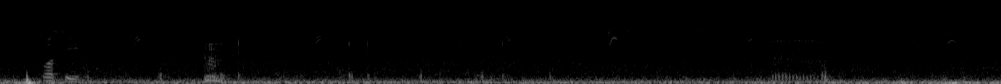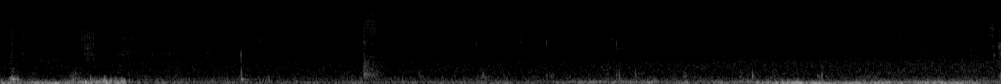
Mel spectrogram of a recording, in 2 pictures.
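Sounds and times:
wind buffeting microphone: 0.0 - 0.8, 6.8 - 12.0, 15.7 - 20.0.

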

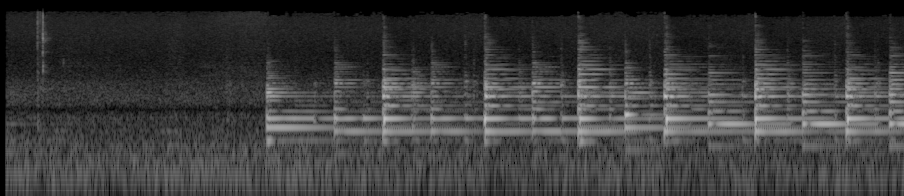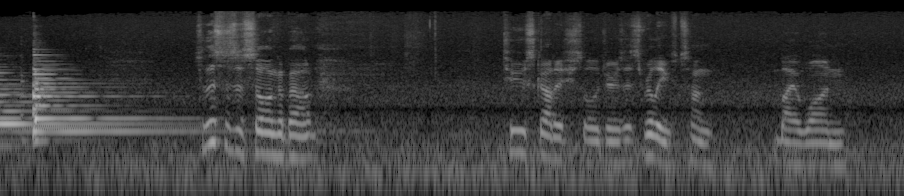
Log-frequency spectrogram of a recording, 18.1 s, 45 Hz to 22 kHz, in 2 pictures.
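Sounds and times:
banjo plucked notes: 2.7 - 11.0.

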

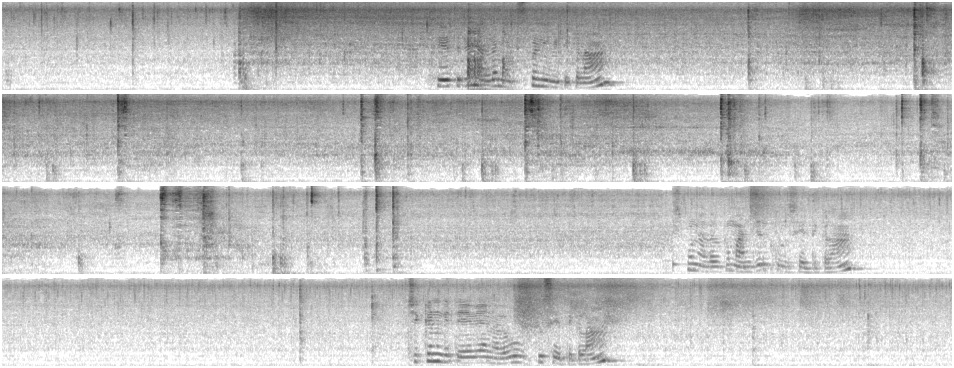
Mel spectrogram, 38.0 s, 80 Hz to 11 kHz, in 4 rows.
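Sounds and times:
chicken sizzling in pan: 0.0 - 38.0
metal spoon scraping pan: 9.0 - 11.2, 13.1 - 17.8, 18.4 - 19.4, 20.1 - 21.8.

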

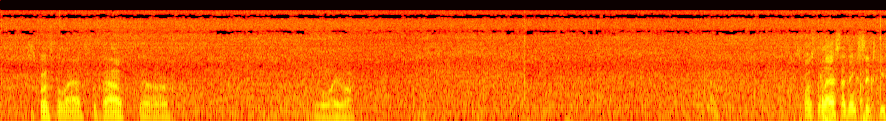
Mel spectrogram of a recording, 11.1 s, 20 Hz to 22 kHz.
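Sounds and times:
fireworks hissing: 0.0 - 11.0.

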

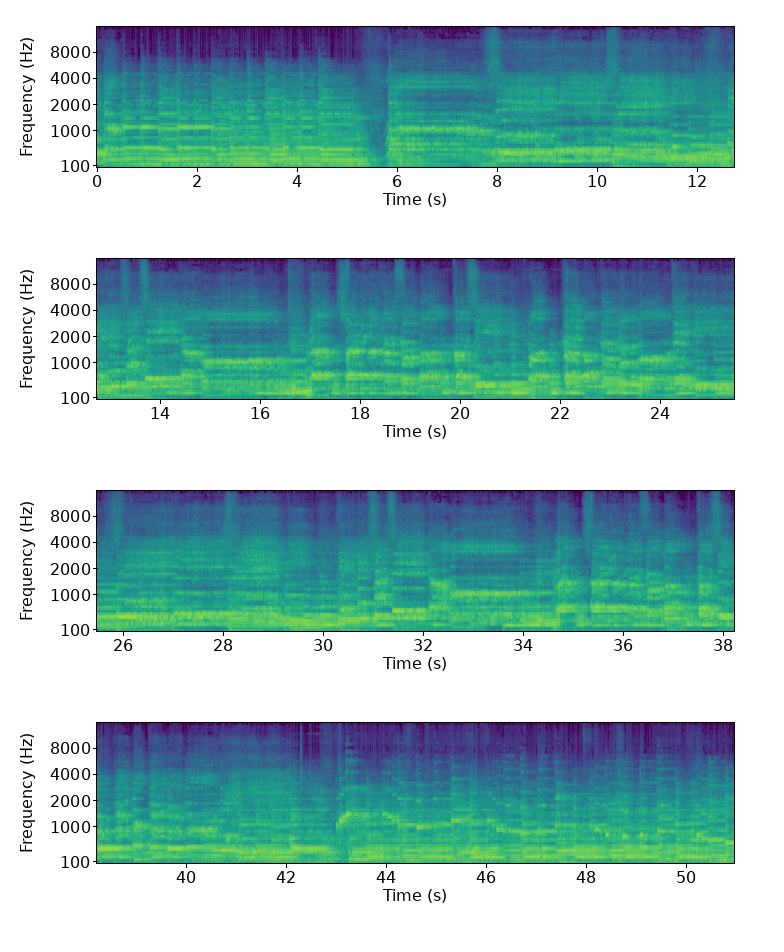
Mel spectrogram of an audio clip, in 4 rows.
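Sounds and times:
women's choir singing: 0.0 - 1.1, 5.2 - 42.9.

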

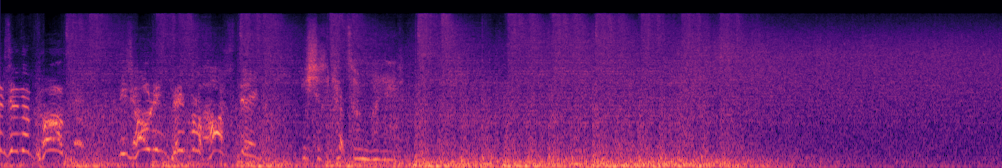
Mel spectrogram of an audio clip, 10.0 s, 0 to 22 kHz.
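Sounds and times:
heavy rain falling: 0.0 - 10.0.

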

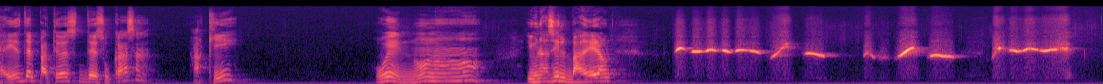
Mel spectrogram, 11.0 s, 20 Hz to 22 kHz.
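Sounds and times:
man whistling: 6.7 - 11.0.

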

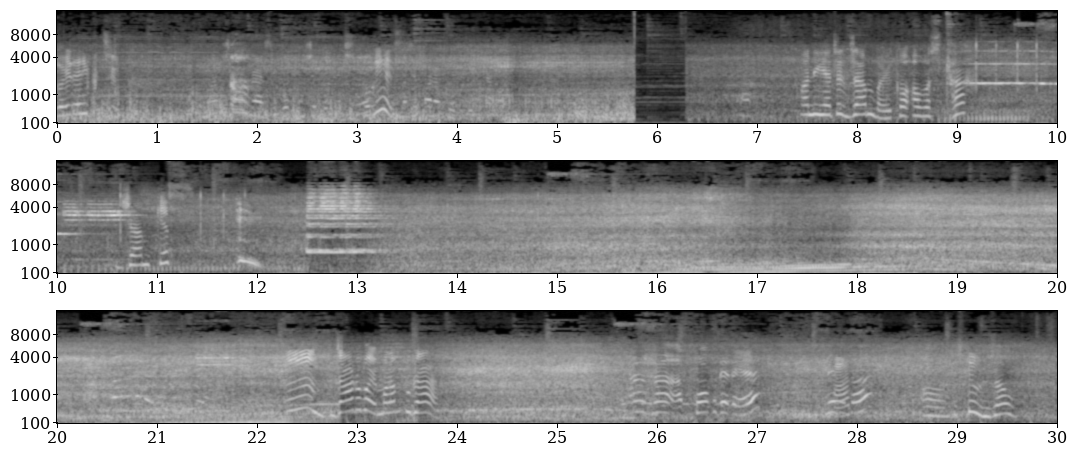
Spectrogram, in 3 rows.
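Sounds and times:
street traffic: 0.0 - 30.0
wind and road noise: 0.0 - 30.0
voices: 6.8 - 10.0, 10.6 - 12.3, 19.4 - 24.8, 25.5 - 30.0
vehicle engine revving: 13.2 - 30.0.

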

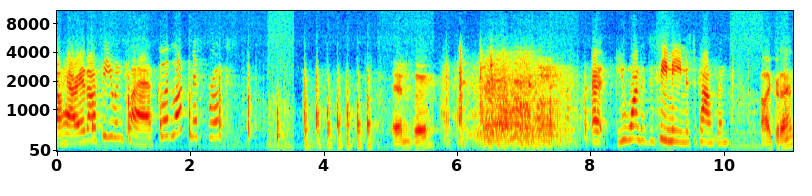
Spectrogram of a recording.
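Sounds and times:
knocking on a door: 3.4 - 4.8.

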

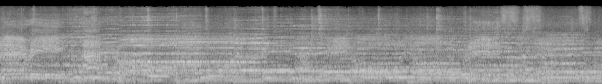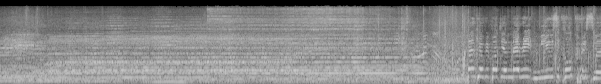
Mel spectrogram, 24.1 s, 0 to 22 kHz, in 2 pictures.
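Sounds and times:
choir singing in harmony: 0.0 - 20.2.

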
